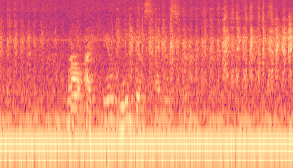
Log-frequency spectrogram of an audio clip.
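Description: Near silence: a steady low electrical hum, with a woman's faint murmur or hum about a second in.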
